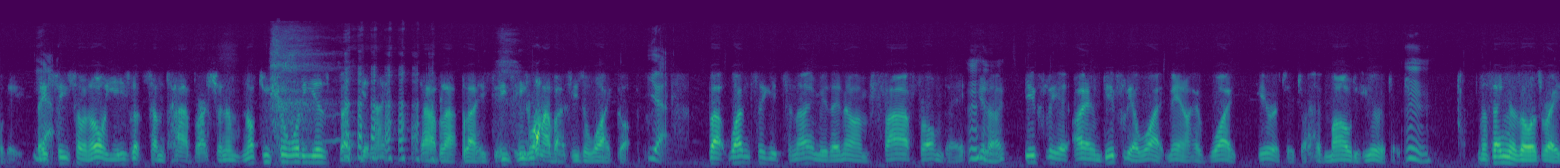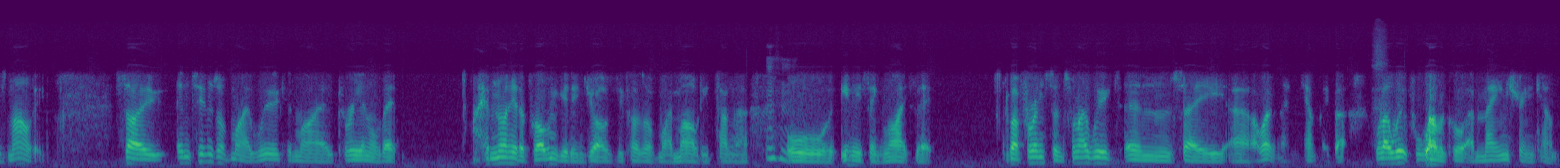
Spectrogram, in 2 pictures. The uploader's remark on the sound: we are joined over the phone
